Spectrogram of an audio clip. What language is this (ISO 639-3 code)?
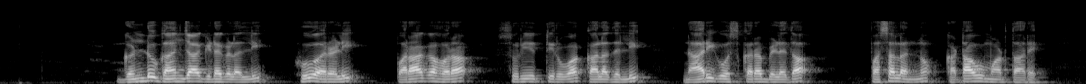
kan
